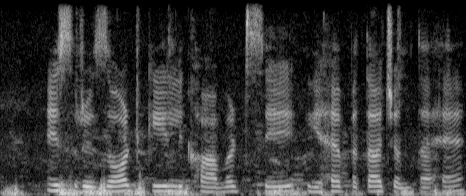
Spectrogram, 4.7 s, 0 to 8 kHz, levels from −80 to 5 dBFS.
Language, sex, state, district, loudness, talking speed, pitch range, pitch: Hindi, female, Himachal Pradesh, Shimla, -19 LUFS, 115 wpm, 190-210 Hz, 200 Hz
